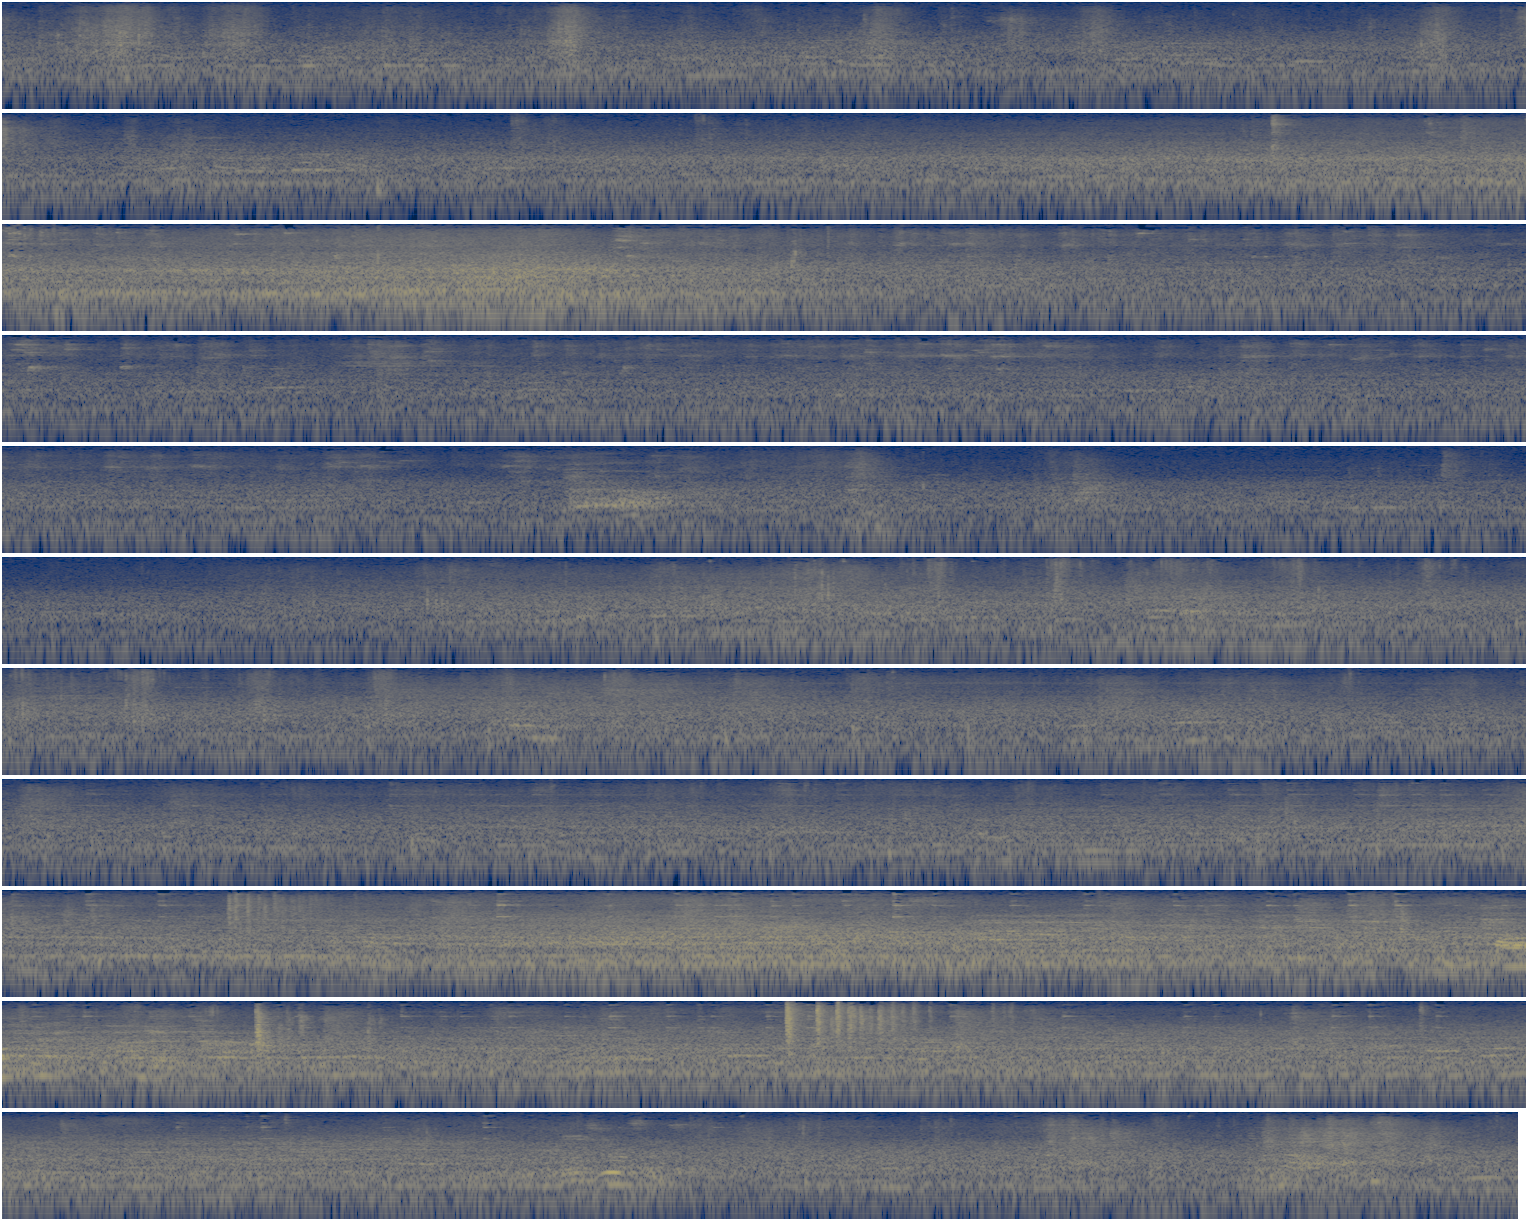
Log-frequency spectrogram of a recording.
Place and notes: Fullmoon Nachtspaziergang Part IX
Fullmoon on Istanbul, continuing the nightwalk, passing a home delivery courier, road sweepers, a plastic recycler, tea drinkers and backgammon players.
